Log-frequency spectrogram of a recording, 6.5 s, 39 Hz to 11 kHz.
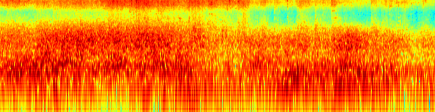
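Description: Steady rushing noise of a YF-22 prototype jet fighter crashing onto the runway and skidding along it in flames, from a documentary soundtrack played through hall loudspeakers.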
